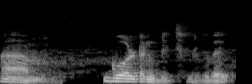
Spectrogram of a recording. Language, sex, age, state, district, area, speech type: Tamil, male, 45-60, Tamil Nadu, Krishnagiri, rural, spontaneous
